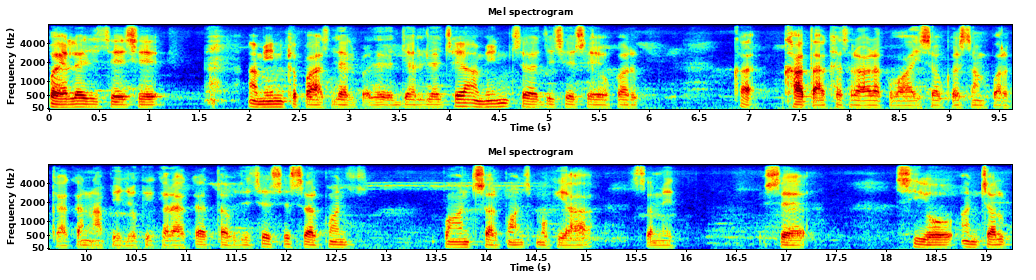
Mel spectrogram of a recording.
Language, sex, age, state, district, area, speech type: Maithili, male, 45-60, Bihar, Madhepura, rural, spontaneous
